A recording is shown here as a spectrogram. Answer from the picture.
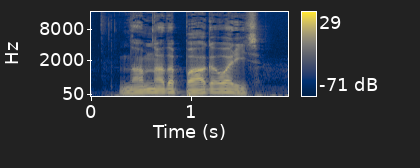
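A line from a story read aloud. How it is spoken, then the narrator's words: Serious voice. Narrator (Russian): сказал серьезным голосом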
